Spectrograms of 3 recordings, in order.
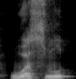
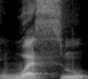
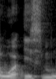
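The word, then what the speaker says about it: واسم: Et ici, wasmu. On ne dit pas wa ismu. On dit wasmu. On fait la liaison.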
